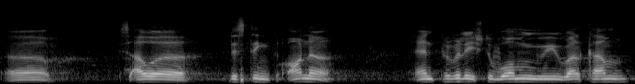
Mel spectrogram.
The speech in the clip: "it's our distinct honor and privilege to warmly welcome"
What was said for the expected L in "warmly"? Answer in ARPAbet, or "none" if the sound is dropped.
W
